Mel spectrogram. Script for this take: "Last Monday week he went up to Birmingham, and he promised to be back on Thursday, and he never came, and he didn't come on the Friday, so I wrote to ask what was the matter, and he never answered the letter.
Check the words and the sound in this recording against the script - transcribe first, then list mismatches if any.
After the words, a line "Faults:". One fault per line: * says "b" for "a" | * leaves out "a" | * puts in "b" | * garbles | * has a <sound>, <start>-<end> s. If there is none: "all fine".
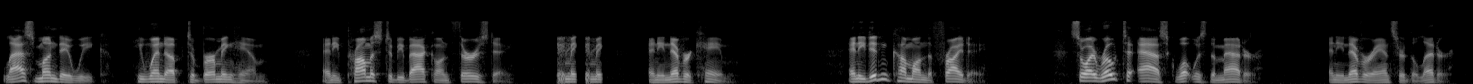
"Last Monday week he went up to Birmingham, and he promised to be back on Thursday, and he never came, and he didn't come on the Friday, so I wrote to ask what was the matter, and he never answered the letter.
Faults:
* has a laugh, 5.6-6.0 s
